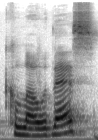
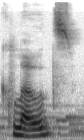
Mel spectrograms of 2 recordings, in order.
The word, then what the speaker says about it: clothes: We have this in this word, but we don't pronounce it. A lot of people say clothes, which is not correct. Just forget about this E sound at all. Imagine that it's not there.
